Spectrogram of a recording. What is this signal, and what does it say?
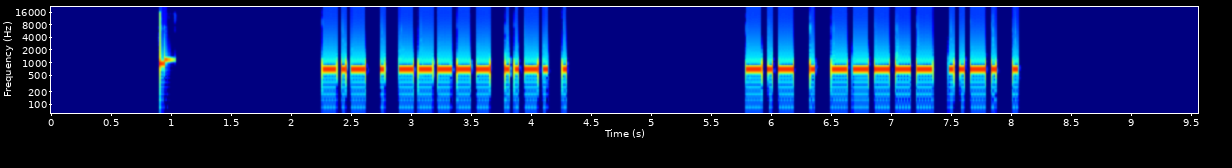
Morse code, heard as a keyed tone, about 27 wpm, 700 Hz. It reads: KE0FE KE0FE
